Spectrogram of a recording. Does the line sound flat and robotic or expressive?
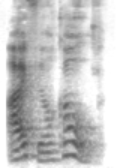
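robotic. It is read flat, like a machine.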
